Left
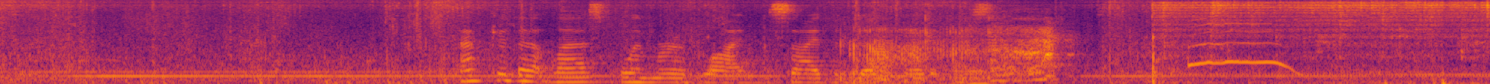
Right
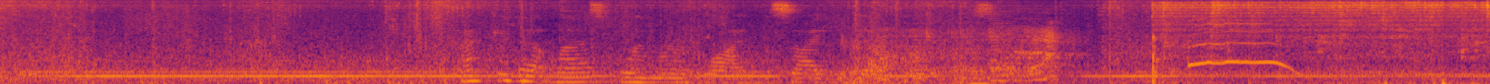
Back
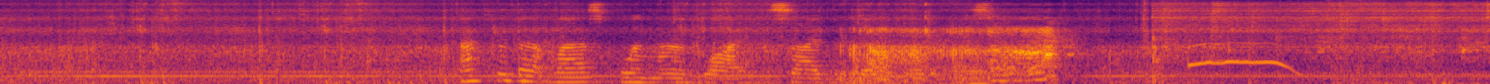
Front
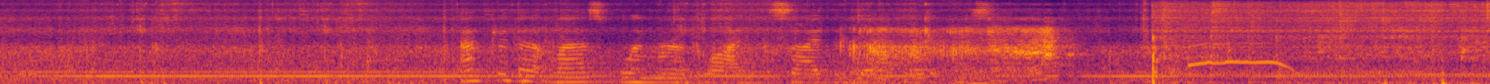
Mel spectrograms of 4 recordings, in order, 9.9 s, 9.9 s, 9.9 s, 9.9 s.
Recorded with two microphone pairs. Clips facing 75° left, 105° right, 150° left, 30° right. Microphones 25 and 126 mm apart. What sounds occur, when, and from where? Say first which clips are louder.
3.1 s a woman speaking: left 2 dB, back 4 dB; 70° left, 2.5 m
5.6 s a zipper: left 4 dB, back 3 dB; 90° left, 3.5 m
7.7 s frying: even, front 2 dB; 15° right, 1.2 m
